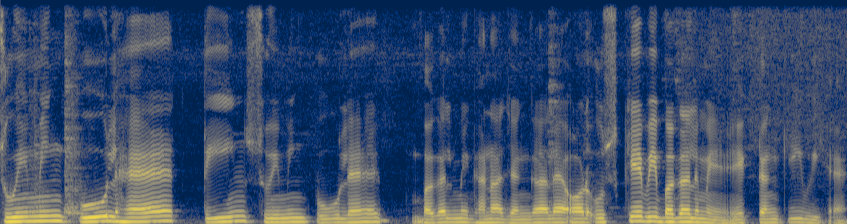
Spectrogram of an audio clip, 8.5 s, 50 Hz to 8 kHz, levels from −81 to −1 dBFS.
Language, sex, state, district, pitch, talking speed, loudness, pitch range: Hindi, male, Bihar, Katihar, 135 Hz, 150 wpm, -15 LUFS, 120-155 Hz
